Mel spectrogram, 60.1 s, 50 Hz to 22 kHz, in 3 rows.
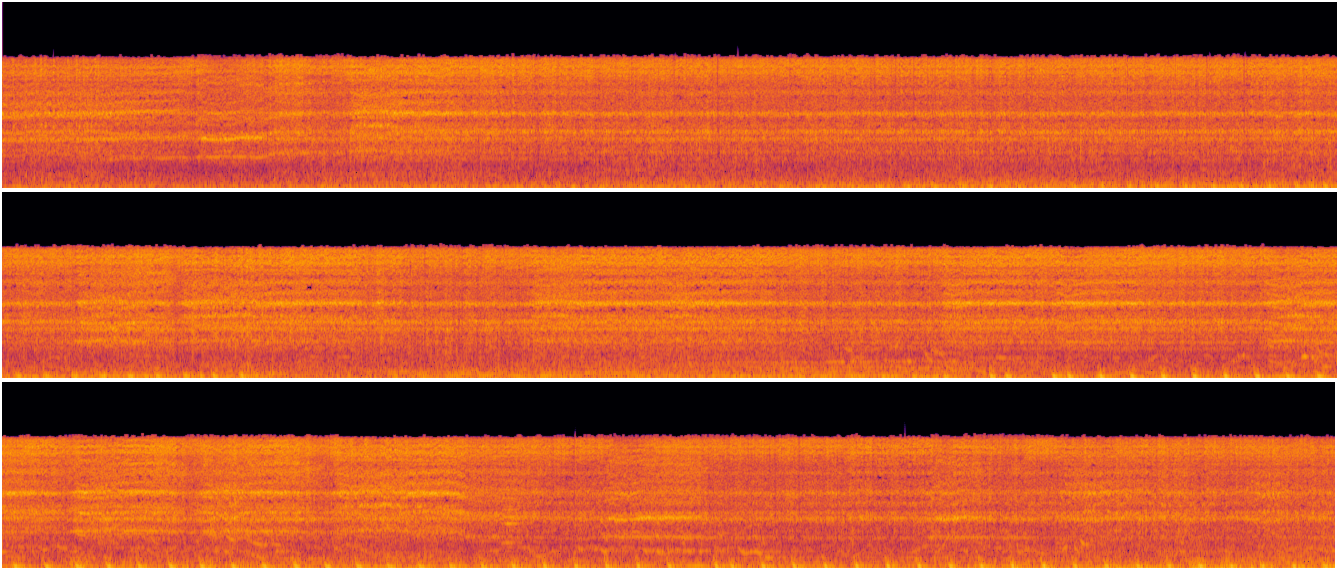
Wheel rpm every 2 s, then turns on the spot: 160, 170, 190, 200, 200, 200, 200, 200, 200, 200, 200, 200, 200, 200, 200, 200, 200, 200, 200, 200, 200, 200, 200, 180, 160, 160, 160, 160, 160, 160.
none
